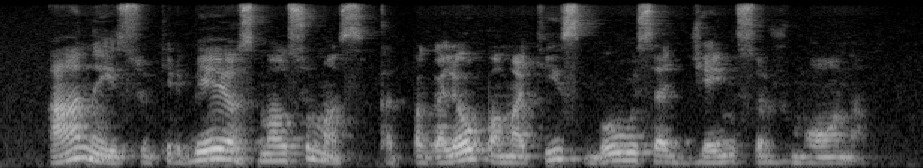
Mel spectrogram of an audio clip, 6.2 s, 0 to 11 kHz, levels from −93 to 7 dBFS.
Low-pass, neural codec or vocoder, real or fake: 9.9 kHz; none; real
